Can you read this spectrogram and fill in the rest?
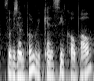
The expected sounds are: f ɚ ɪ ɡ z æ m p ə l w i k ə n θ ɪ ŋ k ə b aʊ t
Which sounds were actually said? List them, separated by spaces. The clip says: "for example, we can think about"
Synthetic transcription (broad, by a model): f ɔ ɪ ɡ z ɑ m p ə l w i k ə n s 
